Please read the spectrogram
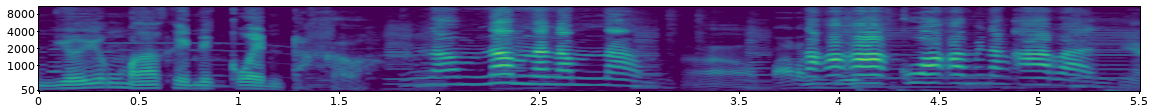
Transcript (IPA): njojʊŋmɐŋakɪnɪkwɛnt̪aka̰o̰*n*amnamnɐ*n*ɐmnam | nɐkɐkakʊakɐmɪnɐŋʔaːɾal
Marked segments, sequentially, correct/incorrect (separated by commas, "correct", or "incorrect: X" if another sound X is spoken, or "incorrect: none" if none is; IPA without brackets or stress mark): correct, correct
